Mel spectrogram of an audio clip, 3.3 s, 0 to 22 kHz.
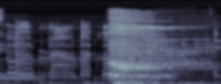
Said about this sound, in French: excusez, je, je, fais une crise de panique là je vais utiliser la respiration des Navy SEALs, là, comme je vais inspirer 3 secondes. Regardez mon souffle.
